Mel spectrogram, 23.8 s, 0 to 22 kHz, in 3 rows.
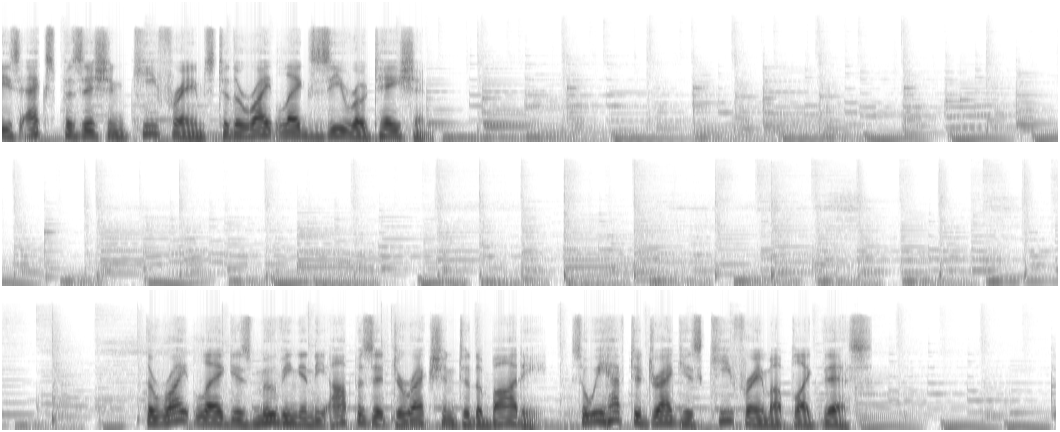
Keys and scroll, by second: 1.7 super+c, 8.4 alt+z, 9.7 x, 10.6 c, 11.7 super+v.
